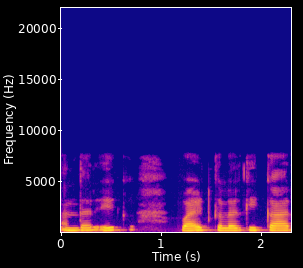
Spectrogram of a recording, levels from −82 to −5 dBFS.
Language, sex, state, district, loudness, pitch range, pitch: Hindi, female, Uttar Pradesh, Shamli, -15 LUFS, 220-240 Hz, 230 Hz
